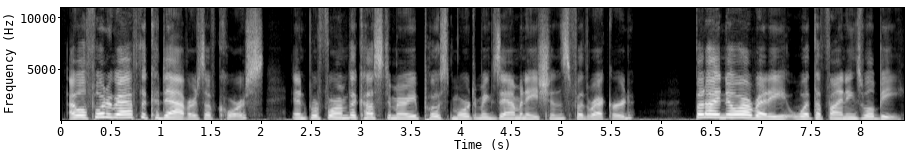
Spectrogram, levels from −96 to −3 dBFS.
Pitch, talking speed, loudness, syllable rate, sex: 220 Hz, 185 wpm, -17 LUFS, 5.9 syllables/s, female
